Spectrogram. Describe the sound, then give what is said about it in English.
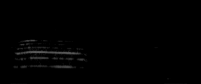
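A single drawn-out cat meow, fairly loud, lasting about a second, followed by a brief quieter chirp-like sound. “That's good thing kitty.”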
